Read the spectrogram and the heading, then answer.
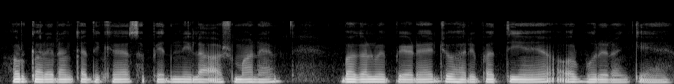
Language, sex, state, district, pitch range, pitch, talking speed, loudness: Hindi, male, West Bengal, Jalpaiguri, 115-120 Hz, 115 Hz, 205 wpm, -15 LUFS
